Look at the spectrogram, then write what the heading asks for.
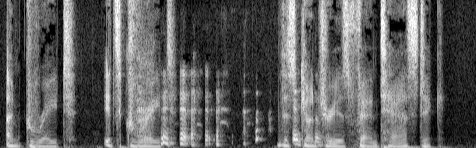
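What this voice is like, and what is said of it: Donald Trump impression. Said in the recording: “You do a better Trump impersonation. ... My Trump impersonation is fantastic.”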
